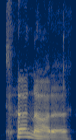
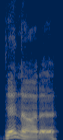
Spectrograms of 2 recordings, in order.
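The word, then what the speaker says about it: de nada: And then one day, me and Joshua were talking back and forth, and I said gracias, and he said tanada, and I was like, wait a minute.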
